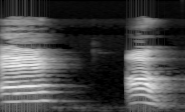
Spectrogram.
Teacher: कंठ। अ और आ स्वर का उच्चारण स्थान होगा कंठ।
